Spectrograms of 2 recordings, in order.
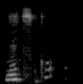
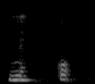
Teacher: But the Japanese people usually say neko, 2.5 moras. Because the tiny tsu has just the consonants, just the length of the consonant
